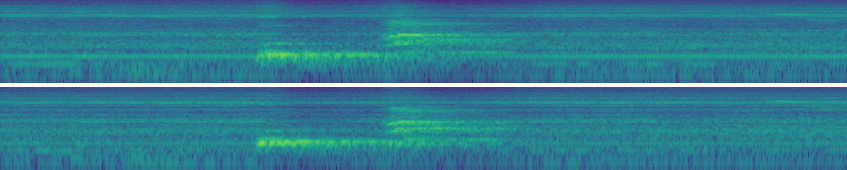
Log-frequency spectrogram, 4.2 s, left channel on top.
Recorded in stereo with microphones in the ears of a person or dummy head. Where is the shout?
20° left (ahead or behind), 4 m.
